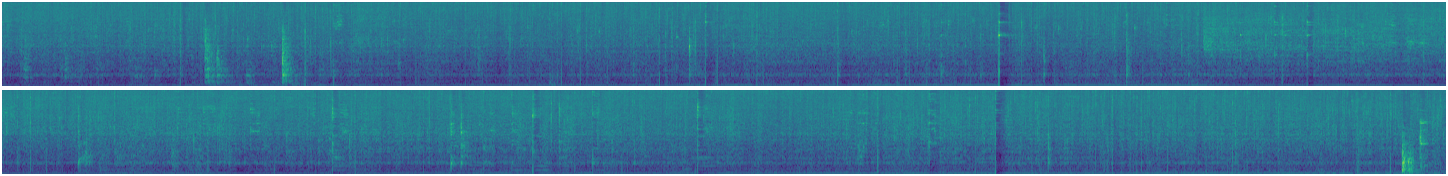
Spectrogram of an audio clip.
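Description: Diced onion, scallion and sweet pepper sizzling steadily in hot oil in a frying pan, with a few sharp clicks of stirring against the pan. About twelve seconds in the sizzle gets louder and brighter as sardines go into the oil.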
